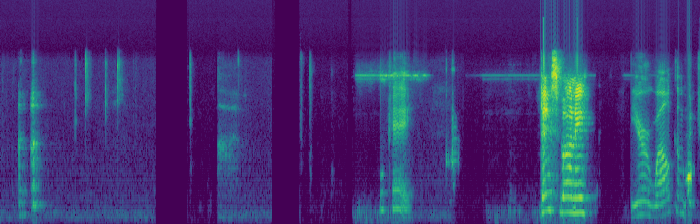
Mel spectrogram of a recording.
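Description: An elderly woman speaks with animation over an online call.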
